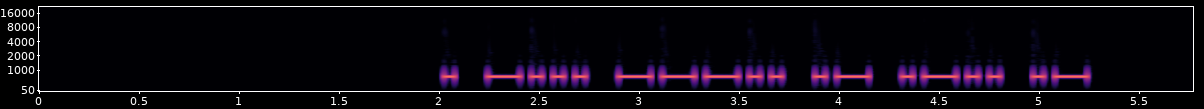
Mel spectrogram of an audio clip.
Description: Morse code, heard as a keyed tone, about 22 wpm, 700 Hz. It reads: EB8ALA
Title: DXCC-100 Call Signs - 6 Characters - 22wpm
